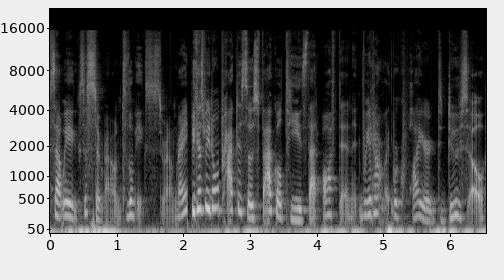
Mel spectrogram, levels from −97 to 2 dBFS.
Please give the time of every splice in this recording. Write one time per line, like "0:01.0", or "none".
0:01.3
0:02.5
0:05.1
